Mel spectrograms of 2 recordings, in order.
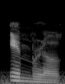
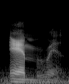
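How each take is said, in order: First: The name begins with an 'ih' vowel. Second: The name begins with an 'eh' vowel. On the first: The speaker calls it right. "It's spelled with an I" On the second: The speaker calls it wrong. "not Emril"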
